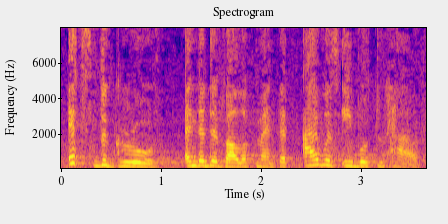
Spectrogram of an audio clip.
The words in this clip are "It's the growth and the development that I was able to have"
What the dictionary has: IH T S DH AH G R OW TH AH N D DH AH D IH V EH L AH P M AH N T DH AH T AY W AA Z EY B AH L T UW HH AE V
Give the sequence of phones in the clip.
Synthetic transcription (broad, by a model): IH T S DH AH G R OW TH AH N D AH D IH V EH L AH P M AH N T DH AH T AY W AA Z EY B AH L T UW HH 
